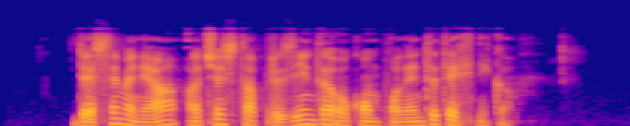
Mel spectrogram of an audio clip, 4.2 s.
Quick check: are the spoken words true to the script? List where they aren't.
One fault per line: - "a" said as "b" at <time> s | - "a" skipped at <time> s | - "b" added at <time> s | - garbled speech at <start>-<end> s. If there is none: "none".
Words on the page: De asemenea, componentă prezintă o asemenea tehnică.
- "componentă" said as "acesta" at 1.2 s
- "asemenea" said as "componentă" at 2.3 s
